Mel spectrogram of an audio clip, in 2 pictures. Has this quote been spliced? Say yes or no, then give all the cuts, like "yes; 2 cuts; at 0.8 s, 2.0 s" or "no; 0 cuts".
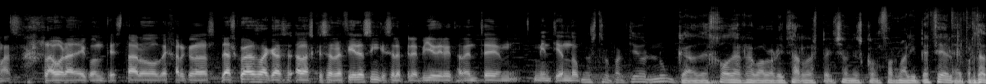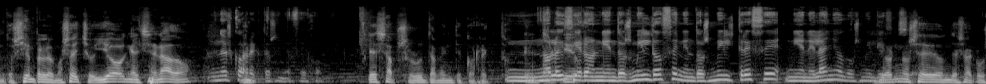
yes; 4 cuts; at 2.1 s, 4.1 s, 5.8 s, 9.5 s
